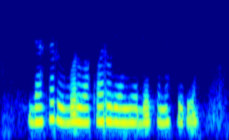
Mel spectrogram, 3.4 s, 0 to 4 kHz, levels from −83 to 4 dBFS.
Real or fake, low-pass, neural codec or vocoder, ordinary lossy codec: real; 3.6 kHz; none; none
